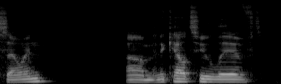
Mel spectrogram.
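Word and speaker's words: Samhain: heck you want to say that but it's pronounced seen um and the kelu lived 2,000 years ago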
